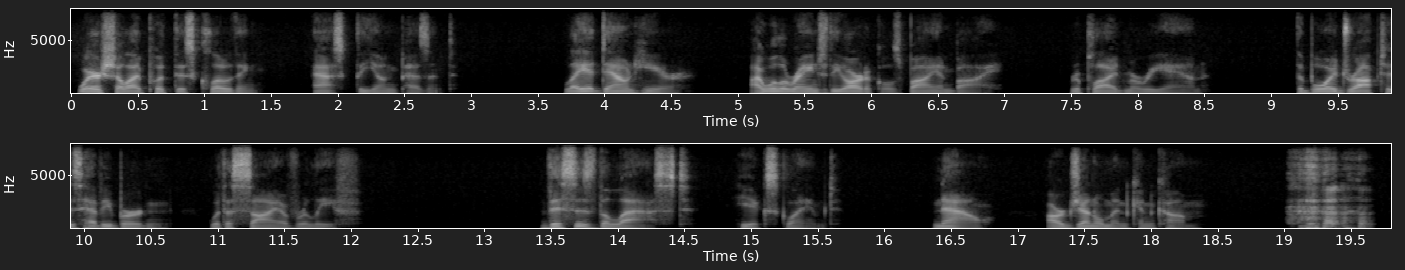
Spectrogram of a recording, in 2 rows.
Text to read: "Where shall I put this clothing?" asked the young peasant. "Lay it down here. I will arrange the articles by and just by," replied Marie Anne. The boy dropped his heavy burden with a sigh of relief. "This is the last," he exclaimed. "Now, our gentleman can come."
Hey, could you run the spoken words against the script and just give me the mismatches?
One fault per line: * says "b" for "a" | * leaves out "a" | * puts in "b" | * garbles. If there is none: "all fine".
* leaves out "just"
